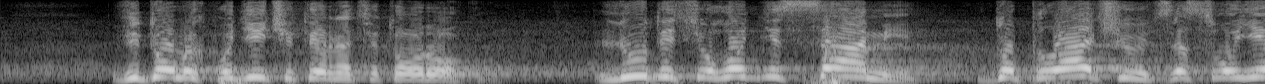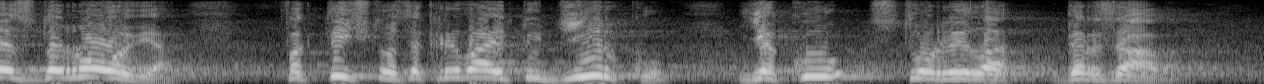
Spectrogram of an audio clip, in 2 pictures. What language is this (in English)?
Ukrainian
